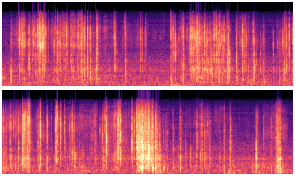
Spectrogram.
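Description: Foil wrapper of a Topps Chrome Sapphire baseball card pack being torn open and crinkled by hand, in several bursts of rustling, the loudest about six and a half seconds in.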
